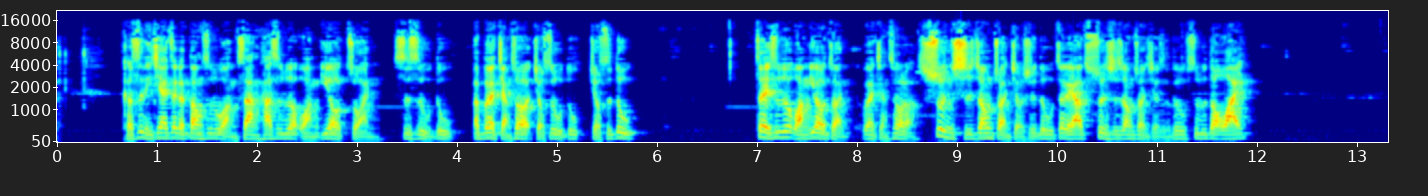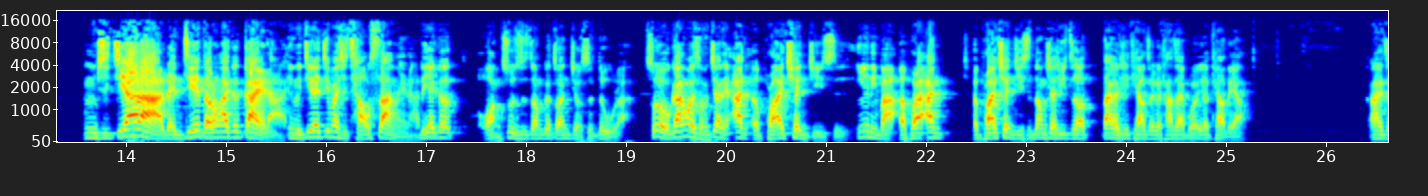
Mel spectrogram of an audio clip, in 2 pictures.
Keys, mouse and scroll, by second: 0.0 super+2, 13.1 shift+click, 14.2-14.5 scroll up 2, 22.9 scroll down 2.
